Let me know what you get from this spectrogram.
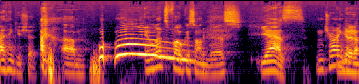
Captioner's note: laugh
